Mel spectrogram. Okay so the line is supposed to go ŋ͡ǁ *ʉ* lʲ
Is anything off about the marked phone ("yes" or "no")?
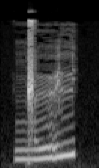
no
